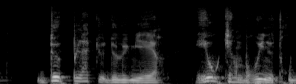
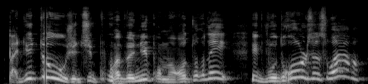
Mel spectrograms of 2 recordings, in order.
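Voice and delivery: high, bright-eyed surprise, much higher; surprised; 8 semitones higher than usual. A narrator's reading. Wife answering her husband's odd dare, surprised and higher. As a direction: toss it back, astonished. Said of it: "Je répondis fort surprise".

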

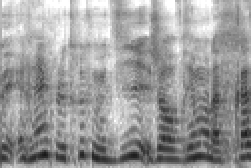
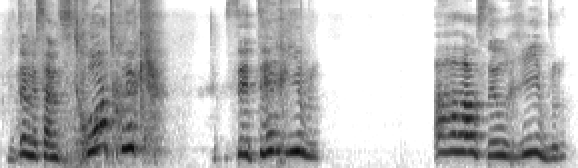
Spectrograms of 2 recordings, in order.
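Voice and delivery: loud, higher frustrated outburst; exasperated; 6 semitones higher, 6 dB louder, slower than usual. Real, not acted. Player cannot place a familiar book, loudly exasperated. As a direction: cry out in agonized recognition.

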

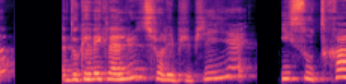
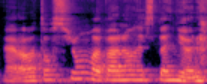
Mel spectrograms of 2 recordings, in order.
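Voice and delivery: usual speaking voice

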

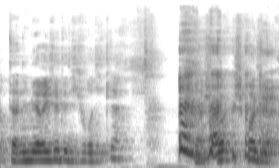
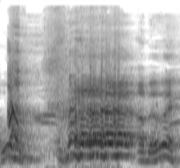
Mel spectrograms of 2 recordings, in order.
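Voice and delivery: laughing; 6 semitones higher, 12 dB louder, much slower than usual. Real, not acted. Laughing loudly at friend's remark.

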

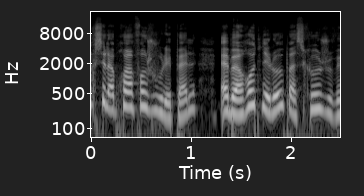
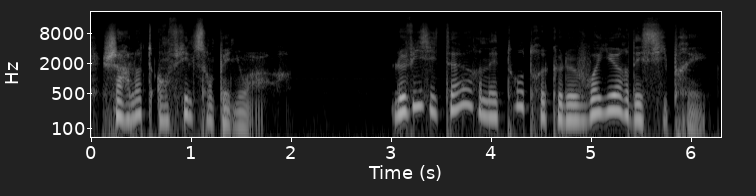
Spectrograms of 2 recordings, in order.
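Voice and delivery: story narration; 4 semitones lower than usual. A narrator's reading. Reading her chosen erotic novel excerpt to listeners, low and hushed. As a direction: read the erotic story intimately.

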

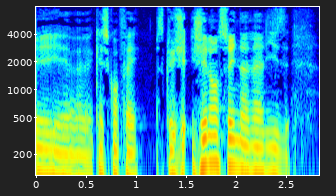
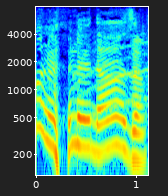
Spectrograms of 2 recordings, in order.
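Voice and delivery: mocking laugh; 12 semitones higher, 5 dB louder, much slower than usual.

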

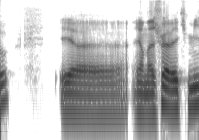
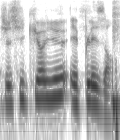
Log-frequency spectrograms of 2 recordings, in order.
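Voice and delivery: mocking imitation; 5 semitones higher than usual. Parroting guest's self-description.

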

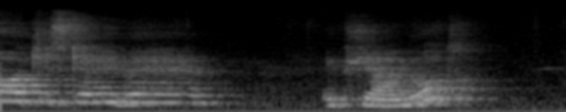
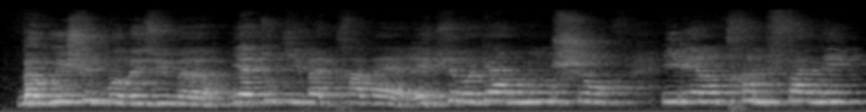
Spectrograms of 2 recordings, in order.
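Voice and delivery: louder, cross grandma complaining; grumpy grandmother; 3 semitones higher, 7 dB louder than usual. Acted. Grandmother grumbling to Tom about her field. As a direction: grumble it all out, fed up.

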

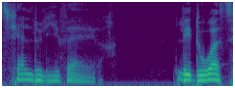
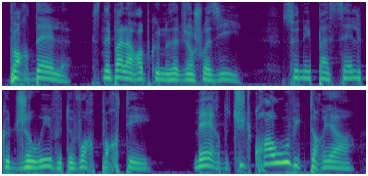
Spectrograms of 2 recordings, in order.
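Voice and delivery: loud, furious scolding; angry rant; 7 dB louder than usual. Acted. Polly berates Victoria over the dress, loud furious scolding. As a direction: tear into her, loud.

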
